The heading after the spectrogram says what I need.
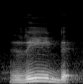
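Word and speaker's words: read: মূল ভার্বের past participle রিড, রিড ভার্বের পাস্ট পার্টিসিপল একই বানান, আর ই এডি রিড, কিন্তু উচ্চারণটা হবে রেড, আর ই এডি রেড।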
